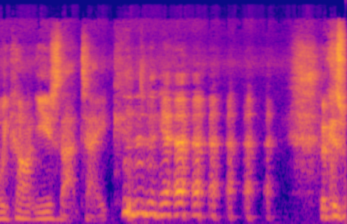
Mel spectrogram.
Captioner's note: evil laugh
